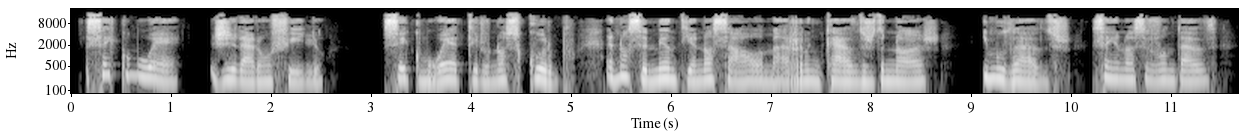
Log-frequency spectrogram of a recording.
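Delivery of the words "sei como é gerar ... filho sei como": usual speaking voice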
